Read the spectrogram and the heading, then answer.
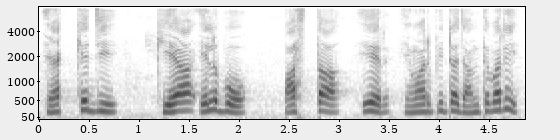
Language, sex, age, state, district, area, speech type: Bengali, male, 30-45, West Bengal, Paschim Medinipur, rural, read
